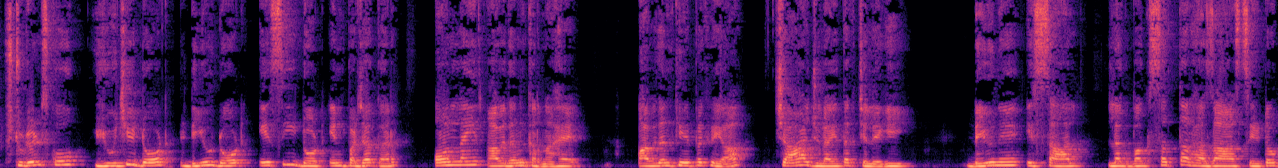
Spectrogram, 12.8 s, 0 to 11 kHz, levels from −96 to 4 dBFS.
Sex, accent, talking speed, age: male, native, 110 wpm, 30-49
